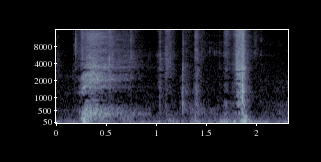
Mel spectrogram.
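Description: Near silence, with a faint rustle about a quarter to half a second in and one short, sharp crackle near the end: a foil Pokémon booster pack being handled as its cards are pulled out.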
